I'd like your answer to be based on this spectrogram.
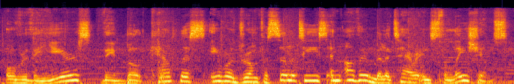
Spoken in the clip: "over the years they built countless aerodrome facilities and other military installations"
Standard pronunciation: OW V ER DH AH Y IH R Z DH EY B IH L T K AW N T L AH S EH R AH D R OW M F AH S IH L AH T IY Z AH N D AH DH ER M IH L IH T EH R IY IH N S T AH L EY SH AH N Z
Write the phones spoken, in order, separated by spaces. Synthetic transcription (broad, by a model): OW V ER DH AH Y IH R Z DH EY B IH L T K AW N T L AH S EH R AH D R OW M F AH S IH L AH T IY Z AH N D AH DH ER M IH L IH T EH R IY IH N S T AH L EY SH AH N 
